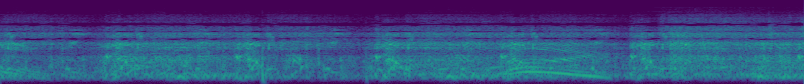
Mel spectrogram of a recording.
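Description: A fireball whooshes and explodes with a blast.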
